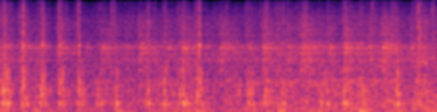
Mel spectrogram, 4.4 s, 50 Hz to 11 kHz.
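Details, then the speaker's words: Carbureted 1968 Camaro after sitting dusty in a garage, throttle pumped before cranking: steady starter churning about two to three turns a second with no catch; cranks but won't fire, fuel then poured into the carburetor. "we're gonna give her a little bit of gas, just you know, so it doesn't crank all day."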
